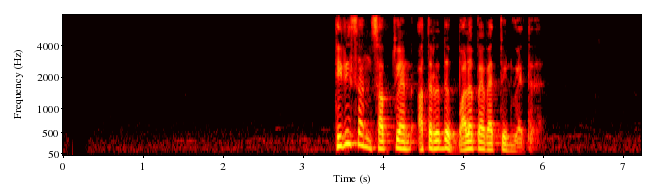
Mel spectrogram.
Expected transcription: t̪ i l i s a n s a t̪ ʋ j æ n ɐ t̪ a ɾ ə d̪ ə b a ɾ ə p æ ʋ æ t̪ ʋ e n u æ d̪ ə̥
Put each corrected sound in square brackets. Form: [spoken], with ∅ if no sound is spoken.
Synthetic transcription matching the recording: t̪ i [ɾ] i s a n s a t̪ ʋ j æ n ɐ t̪ [ə] ɾ ə d̪ ə b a [l] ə p æ ʋ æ t̪ ʋ e n u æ [t̪] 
